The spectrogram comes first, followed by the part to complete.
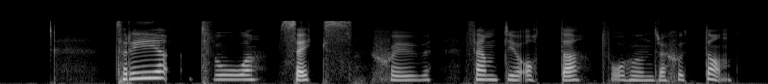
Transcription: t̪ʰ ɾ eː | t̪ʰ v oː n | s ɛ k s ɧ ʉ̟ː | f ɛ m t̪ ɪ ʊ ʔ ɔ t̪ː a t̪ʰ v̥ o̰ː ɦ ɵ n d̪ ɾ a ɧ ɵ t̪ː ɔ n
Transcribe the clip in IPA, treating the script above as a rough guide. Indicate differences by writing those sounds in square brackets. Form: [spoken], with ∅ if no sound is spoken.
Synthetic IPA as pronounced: t̪ʰ ɾ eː | t̪ʰ v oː [∅] | s ɛ k s ɧ ʉ̟ː | f ɛ m t̪ ɪ ʊ ʔ ɔ t̪ː a t̪ʰ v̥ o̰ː ɦ ɵ n d̪ ɾ a ɧ ɵ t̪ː ɔ n

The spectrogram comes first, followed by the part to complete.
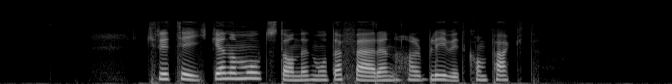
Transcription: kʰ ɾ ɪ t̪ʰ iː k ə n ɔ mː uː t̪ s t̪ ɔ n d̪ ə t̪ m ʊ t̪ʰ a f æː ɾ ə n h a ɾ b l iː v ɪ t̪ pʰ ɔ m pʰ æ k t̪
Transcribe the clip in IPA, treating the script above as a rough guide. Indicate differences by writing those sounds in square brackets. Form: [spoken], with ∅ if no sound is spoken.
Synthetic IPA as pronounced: kʰ ɾ ɪ t̪ʰ iː k ə n ɔ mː uː t̪ s t̪ ɔ n d̪ ə t̪ m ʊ [t̪] a f æː ɾ ə n h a ɾ b l iː v ɪ t̪ [kʰ] ɔ m pʰ [a] k t̪

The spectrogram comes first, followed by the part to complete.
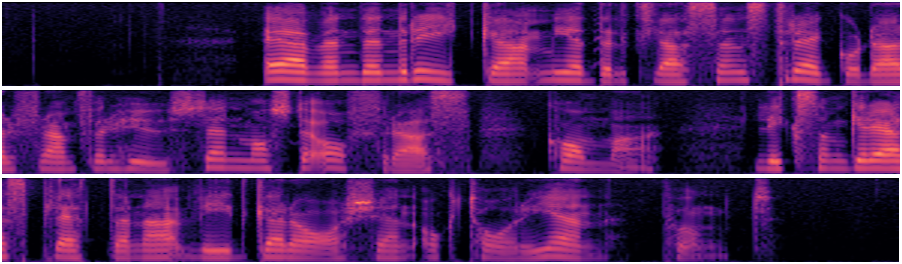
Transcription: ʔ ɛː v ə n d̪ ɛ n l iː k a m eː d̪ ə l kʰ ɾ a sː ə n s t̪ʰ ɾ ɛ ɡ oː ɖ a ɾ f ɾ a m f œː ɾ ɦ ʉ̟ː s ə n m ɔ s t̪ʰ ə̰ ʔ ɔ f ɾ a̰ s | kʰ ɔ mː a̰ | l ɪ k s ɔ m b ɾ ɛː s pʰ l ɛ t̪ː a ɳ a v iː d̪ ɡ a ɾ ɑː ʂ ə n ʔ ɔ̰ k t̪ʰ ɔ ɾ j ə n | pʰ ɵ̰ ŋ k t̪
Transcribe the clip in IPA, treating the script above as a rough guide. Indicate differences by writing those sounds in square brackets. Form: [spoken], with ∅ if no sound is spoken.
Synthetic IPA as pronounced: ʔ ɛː v ə n d̪ ɛ n [ɾ] iː k a m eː d̪ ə l kʰ [l] a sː ə n s t̪ʰ ɾ ɛ ɡ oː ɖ a ɾ f ɾ a m f œː ɾ ɦ ʉ̟ː s ə n m ɔ s [t̪] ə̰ ʔ ɔ f ɾ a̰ s | kʰ ɔ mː a̰ | l ɪ k s ɔ m [ɡ] ɾ ɛː s pʰ l ɛ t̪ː a ɳ a v iː d̪ ɡ a ɾ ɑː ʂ ə n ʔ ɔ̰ k t̪ʰ ɔ ɾ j ə n | pʰ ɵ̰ ŋ k t̪

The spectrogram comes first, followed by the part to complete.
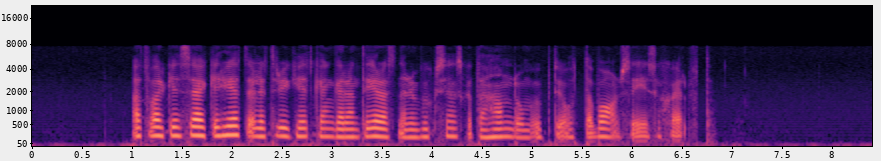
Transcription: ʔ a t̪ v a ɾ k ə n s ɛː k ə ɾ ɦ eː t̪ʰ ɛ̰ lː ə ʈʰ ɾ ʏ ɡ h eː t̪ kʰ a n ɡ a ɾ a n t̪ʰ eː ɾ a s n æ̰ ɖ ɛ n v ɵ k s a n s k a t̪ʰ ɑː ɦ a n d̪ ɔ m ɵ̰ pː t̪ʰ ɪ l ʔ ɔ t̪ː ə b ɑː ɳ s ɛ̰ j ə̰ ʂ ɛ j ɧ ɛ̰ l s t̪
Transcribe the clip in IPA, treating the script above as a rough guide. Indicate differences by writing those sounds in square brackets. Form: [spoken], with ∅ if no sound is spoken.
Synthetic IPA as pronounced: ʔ a t̪ v a ɾ k ə n s ɛː k ə ɾ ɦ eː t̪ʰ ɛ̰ lː ə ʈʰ ɾ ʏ ɡ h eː t̪ kʰ a n ɡ a ɾ a n t̪ʰ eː ɾ a s n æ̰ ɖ ɛ n v ɵ k s [ə] n s k a t̪ʰ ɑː ɦ a n d̪ ɔ m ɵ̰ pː t̪ʰ ɪ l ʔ ɔ t̪ː [a] b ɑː ɳ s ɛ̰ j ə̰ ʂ ɛ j ɧ ɛ̰ l [f] t̪

